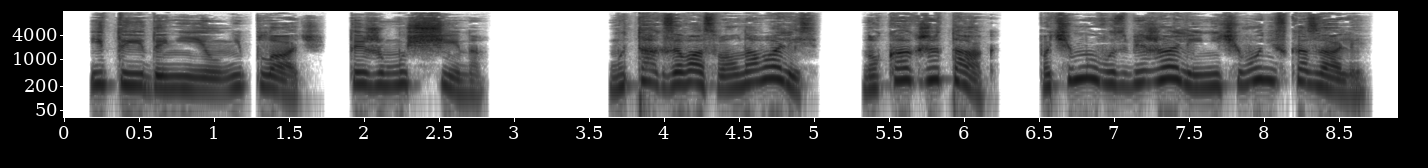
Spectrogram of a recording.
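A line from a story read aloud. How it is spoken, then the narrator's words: Exclaiming. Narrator (Russian): воскликнула Мария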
